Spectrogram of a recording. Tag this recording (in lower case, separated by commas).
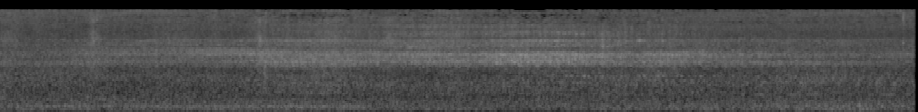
car passing by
